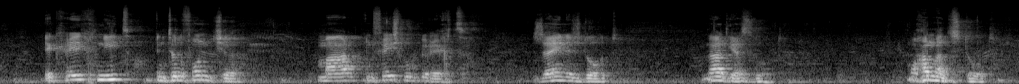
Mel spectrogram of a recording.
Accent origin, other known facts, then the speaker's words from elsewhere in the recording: Syria; Dutch is a second language; now in Netherlands; Ik ben opgegroeid in Syrië. En woon inmiddels jaren in Nederland.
